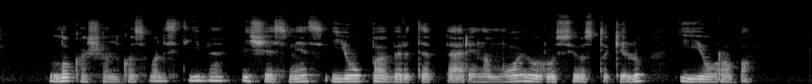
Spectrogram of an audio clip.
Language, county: Lithuanian, Šiauliai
